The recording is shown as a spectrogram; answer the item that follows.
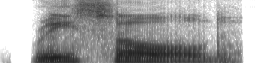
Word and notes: resold: American English

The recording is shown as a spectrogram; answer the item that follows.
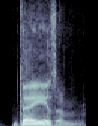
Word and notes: deism: British English

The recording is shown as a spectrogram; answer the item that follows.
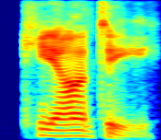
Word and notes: Chianti: American English

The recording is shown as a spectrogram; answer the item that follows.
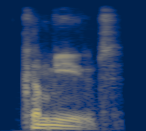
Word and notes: commute: British English

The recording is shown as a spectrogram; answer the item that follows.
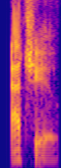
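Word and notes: étui: American English

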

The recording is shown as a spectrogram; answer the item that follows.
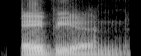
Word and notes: avian: American English

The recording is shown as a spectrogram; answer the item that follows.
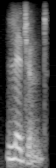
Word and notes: legend: Indian

